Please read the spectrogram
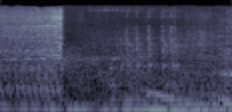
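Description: Action-film trailer sound effects: a burst of noise that cuts off suddenly about half a second in, then a deep rumble that swells to its loudest near the end, with a low falling tone.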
